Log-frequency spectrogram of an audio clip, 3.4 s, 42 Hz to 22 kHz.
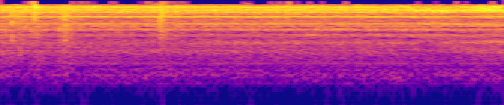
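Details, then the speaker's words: Kada 850G gas compressor kit pump after wiring repair: an even, steady airy hum with a faint higher whine, no knocking, air blowing out and the kit cycling up and down. The pump runs normally. "ये कम ज्यादा कर रहा है, बिल्कुल okay work कर रहा है।"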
